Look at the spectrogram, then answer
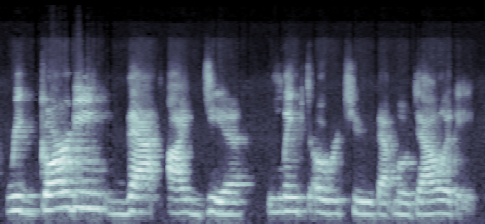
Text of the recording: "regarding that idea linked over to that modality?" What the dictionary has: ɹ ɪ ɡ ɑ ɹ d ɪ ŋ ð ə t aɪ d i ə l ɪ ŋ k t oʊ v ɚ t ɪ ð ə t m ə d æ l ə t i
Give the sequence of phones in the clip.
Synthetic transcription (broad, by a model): ɹ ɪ ɡ ɑ ɹ d ɪ ŋ ð ə t aɪ d i ə l ɪ ŋ k t oʊ v ɚ t ɪ ð ə t m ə d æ l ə t i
